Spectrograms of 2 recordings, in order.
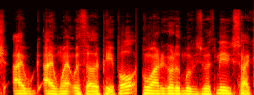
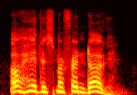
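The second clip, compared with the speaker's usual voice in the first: badly done New Zealand accent, pitched way up; 10 semitones higher than usual. Describing a character, doing Korg in a horrible New Zealand accent. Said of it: "my horrible New Zealand accent".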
